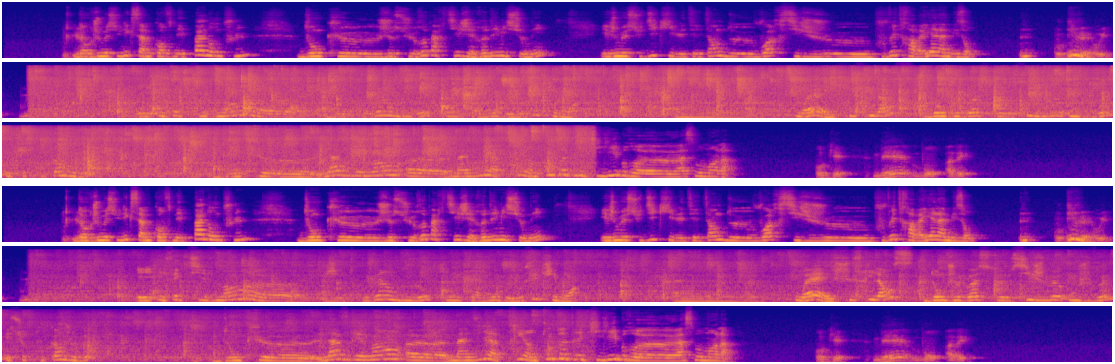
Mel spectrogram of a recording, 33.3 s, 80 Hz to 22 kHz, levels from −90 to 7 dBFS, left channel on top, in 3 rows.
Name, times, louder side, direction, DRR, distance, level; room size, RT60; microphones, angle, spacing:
voice 1, 0.7-5.4 5.8-9.7 10.2-10.3 10.6-10.9 12.4-16.9 17.8-18.7 19.0-23.1 24.3-29.5, right 1 dB, 50° right, 0.9 m, -24 dB
voice 2, 10.5-11.6 18.1-18.4 23.9-24.2 30.4-30.6 30.9-31.9, equal, 10° left, 1.1 m, -32 dB
sound 1, 11.4-28.2, left 10 dB, 55° left, 0.3 m, -25 dB
4.6 x 4.5 x 2.3 m
head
